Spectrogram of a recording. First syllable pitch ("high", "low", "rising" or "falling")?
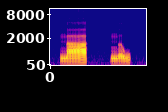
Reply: rising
